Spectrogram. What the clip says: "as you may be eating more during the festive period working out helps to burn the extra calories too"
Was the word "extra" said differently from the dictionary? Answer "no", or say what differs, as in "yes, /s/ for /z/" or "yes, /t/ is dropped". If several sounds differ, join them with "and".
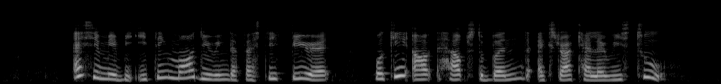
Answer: no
